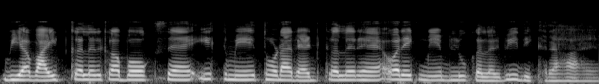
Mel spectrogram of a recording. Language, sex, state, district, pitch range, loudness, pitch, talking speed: Hindi, male, Punjab, Pathankot, 195-220 Hz, -15 LUFS, 210 Hz, 210 wpm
